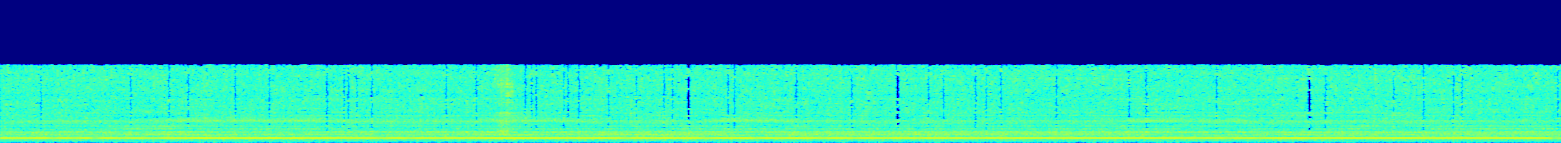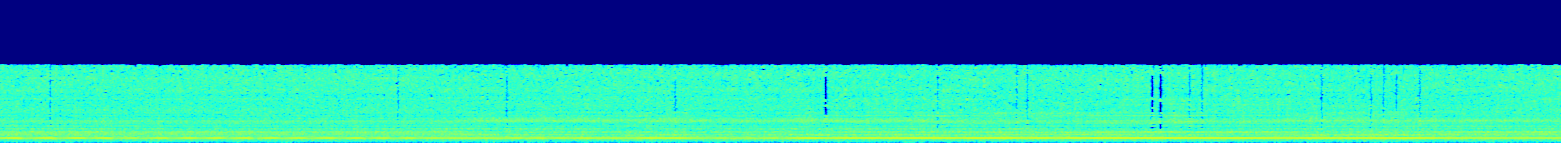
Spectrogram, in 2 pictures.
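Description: Handheld hair dryer running steadily: a constant high whine over the rush of air, wavering a little in the middle as it is swept back and forth.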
